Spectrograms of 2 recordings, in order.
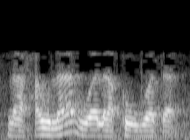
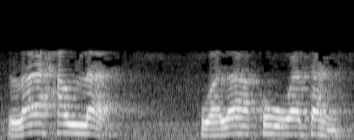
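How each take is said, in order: First: The last word ends without an n sound. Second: The last word ends with an n sound. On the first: The second la takes the plain, indeclinable construction. "nasab dan tidak tanwin" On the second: The second la's noun takes the accusative with nunation. "bentuk yang kedua ... tanwin"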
